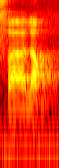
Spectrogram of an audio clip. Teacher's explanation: Ditekan suaranya falaq. Nah, setelah ditekan keluar pantulan dari melepasnya makhraj. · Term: qalqalah kubra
